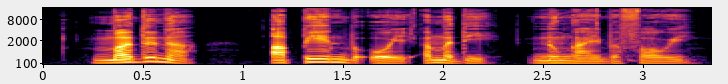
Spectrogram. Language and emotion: Manipuri, neutral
